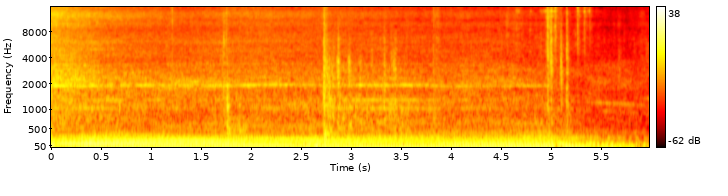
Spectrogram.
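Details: R53 Mini Cooper S after reinstalling new power steering lines, assisted steering, no leaks: steady low idle hum with even pulse, no pump whine or groan, then engine shuts off; healthy.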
